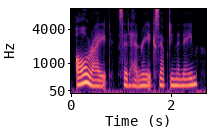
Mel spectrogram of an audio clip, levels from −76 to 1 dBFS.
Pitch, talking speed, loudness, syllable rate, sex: 190 Hz, 155 wpm, -18 LUFS, 4.4 syllables/s, female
